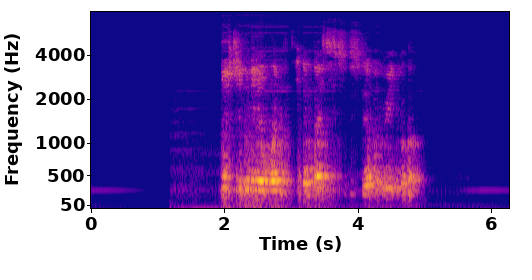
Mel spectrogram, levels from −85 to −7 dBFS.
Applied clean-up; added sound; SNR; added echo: neural separator model SepFormer DNS4.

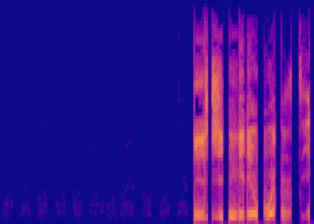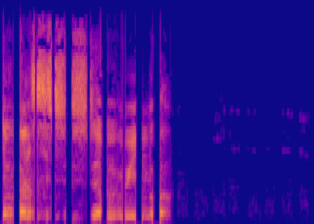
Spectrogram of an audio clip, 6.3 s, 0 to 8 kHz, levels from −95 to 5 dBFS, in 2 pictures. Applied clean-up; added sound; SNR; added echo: none; none; none; none.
